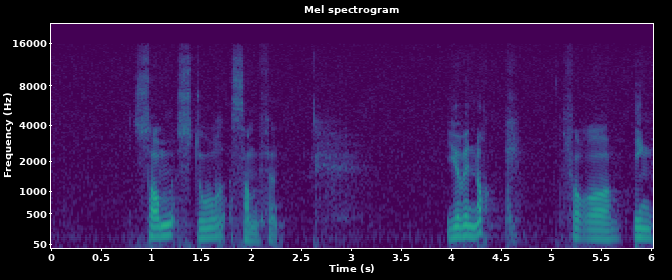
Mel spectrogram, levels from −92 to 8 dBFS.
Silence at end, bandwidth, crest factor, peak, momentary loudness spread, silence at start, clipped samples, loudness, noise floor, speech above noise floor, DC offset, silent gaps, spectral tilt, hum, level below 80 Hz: 0 s; 16 kHz; 24 dB; -18 dBFS; 24 LU; 0.85 s; under 0.1%; -40 LUFS; -69 dBFS; 30 dB; under 0.1%; none; -5.5 dB/octave; none; -74 dBFS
